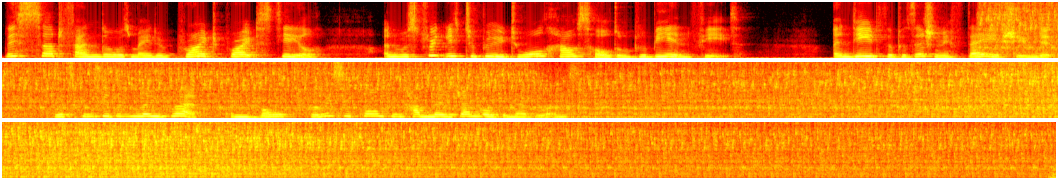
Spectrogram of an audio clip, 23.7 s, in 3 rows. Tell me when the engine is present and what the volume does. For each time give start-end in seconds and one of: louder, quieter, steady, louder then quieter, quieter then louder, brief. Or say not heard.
7.3-23.7 louder then quieter.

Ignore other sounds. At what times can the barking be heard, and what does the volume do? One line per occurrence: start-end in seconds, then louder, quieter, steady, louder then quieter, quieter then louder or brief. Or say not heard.
not heard.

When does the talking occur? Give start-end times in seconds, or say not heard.
0.0-12.3.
